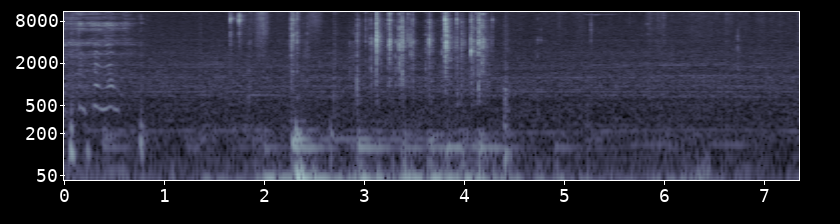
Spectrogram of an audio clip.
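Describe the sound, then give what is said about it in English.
Typing on a computer keyboard while entering a map search: a continuous run of rapid, uneven key clicks, with a denser and louder flurry in the middle and a heavy thump near its start. “It really sucks because when you type, you can't just type in like Ukraine map.”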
